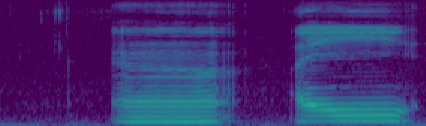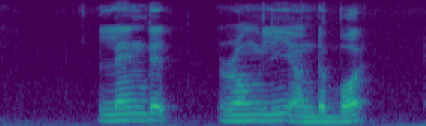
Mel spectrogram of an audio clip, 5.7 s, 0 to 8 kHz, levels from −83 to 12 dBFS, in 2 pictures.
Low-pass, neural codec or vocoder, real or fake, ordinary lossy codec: none; none; real; none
